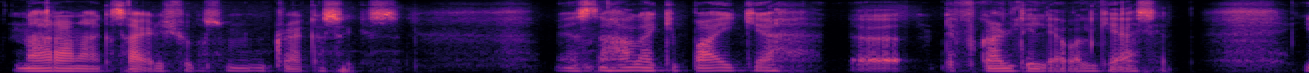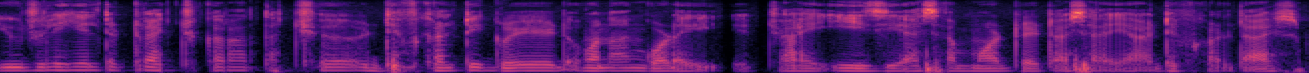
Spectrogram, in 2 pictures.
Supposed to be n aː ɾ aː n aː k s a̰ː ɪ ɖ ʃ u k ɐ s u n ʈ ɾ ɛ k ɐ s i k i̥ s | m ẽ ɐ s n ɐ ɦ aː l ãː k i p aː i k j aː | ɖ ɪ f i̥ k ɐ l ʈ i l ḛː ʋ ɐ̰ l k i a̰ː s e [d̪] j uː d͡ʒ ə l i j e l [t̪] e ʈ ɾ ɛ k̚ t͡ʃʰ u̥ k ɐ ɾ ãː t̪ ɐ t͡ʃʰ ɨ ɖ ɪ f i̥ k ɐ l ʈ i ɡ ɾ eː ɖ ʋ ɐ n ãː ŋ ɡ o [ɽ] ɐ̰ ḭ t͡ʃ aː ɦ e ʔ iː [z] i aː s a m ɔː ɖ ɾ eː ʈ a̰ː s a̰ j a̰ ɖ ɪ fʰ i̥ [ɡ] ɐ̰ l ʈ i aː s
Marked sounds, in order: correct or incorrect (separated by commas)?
incorrect, correct, correct, correct, incorrect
